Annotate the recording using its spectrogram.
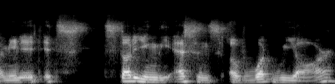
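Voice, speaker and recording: This is a normal speaking voice from a man with an American accent. He speaks at a fairly slow pace with ordinary pitch variation. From US, New York City. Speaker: neuroscience researcher, moderator. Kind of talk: moderated video-call discussion.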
